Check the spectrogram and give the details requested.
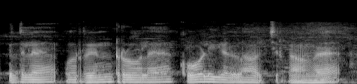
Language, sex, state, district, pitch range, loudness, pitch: Tamil, male, Tamil Nadu, Kanyakumari, 105-110 Hz, -18 LUFS, 110 Hz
